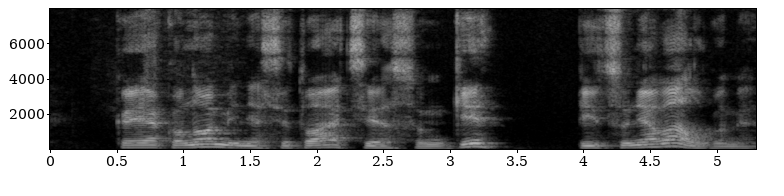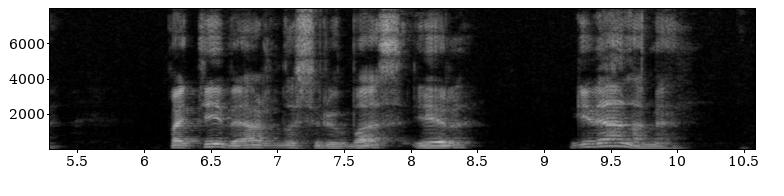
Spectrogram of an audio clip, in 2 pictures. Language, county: Lithuanian, Vilnius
